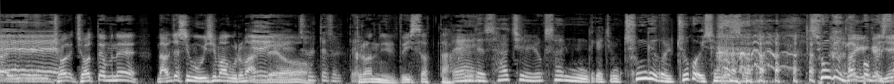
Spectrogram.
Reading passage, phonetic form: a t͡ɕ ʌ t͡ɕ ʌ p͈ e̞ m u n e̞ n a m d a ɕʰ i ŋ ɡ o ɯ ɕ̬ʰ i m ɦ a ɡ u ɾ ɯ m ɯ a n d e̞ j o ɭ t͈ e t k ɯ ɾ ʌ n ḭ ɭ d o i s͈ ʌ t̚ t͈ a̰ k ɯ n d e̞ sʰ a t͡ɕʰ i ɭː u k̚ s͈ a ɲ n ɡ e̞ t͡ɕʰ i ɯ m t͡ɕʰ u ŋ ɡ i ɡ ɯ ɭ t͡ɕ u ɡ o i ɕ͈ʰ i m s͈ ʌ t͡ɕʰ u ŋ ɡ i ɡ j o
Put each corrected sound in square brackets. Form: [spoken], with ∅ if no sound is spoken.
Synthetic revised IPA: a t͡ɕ ʌ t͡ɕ ʌ [t͈] e̞ m u n e̞ n a m [d͡ʑ] a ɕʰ i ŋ ɡ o ɯ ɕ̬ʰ i m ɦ a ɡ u ɾ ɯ m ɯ a n d e̞ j o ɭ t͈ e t k ɯ ɾ ʌ n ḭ ɭ d o i s͈ ʌ t̚ t͈ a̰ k ɯ n d e̞ sʰ a t͡ɕʰ i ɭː u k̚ s͈ a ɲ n ɡ e̞ [t͡ɕ] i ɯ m t͡ɕʰ u ŋ ɡ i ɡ ɯ ɭ t͡ɕ u ɡ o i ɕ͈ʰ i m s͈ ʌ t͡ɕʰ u ŋ ɡ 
